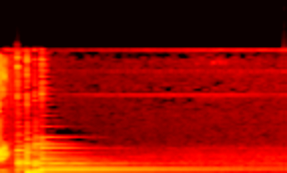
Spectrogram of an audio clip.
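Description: Ukulele strummed once on an E major chord, voiced with the index finger barring the fourth fret and the pinky on the seventh fret of the first string. The chord rings out and slowly fades.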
